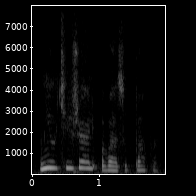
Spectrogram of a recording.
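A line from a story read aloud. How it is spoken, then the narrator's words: Barely audible. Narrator (Russian): еле слышно сказала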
